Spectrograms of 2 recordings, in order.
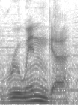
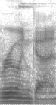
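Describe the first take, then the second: First: The middle syllable is emphasized. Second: The middle syllable is not emphasized. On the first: "put the the emphasis on the in part" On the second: "sometimes I'll just say Ruin Gun"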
